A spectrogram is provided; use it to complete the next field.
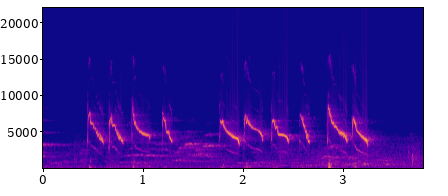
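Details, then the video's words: White-eye singing in ngalas style to stir a silent bird into song: a steady series of about ten high, clear, downward-sliding whistles spaced roughly a third of a second apart, with faint clicks beneath. "PANCINGAN PLECI MALAS BUNYI pleci malas bunyi langsung ngalas emosi"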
